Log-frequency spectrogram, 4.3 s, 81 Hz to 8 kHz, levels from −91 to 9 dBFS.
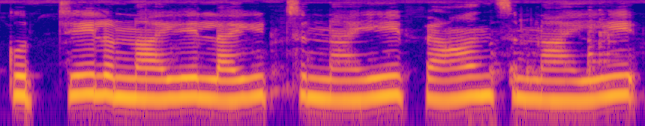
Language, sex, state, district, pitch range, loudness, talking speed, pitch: Telugu, female, Andhra Pradesh, Sri Satya Sai, 220-250 Hz, -13 LUFS, 85 wpm, 235 Hz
